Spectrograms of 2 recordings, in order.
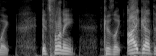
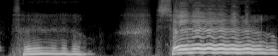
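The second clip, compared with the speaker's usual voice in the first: haunting, high ghost voice, name stretched long; 6 semitones higher, 5 dB louder than usual. Telling a joke, a voice calls to Sam sleeping in bed: ghostly, haunting voice. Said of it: "he hears a ghostly, haunting voice".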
